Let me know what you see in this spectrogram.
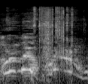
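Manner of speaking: very high, shrill, distressed yell. Protesting being detained by cops: yelling. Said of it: "Stop yelling".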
